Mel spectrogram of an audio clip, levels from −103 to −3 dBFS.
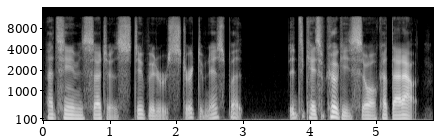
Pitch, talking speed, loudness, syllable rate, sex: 120 Hz, 175 wpm, -23 LUFS, 4.8 syllables/s, male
